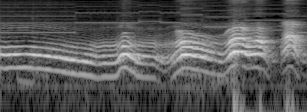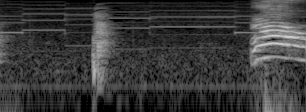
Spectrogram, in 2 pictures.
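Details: Two female Shih Tzus howl in wavering, rising and falling notes, one singing along with the other, to Christmas music playing in the background.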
